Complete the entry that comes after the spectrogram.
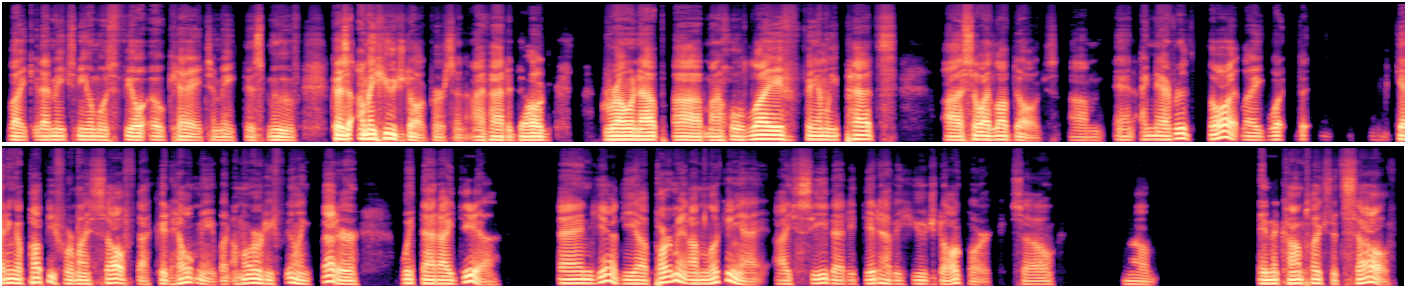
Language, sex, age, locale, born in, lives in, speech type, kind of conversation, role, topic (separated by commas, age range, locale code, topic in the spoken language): English, male, 30-34, en-US, United States, United States, conversation, advice, user, How should I decide between major life options?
